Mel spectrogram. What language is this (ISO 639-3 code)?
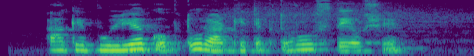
kat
